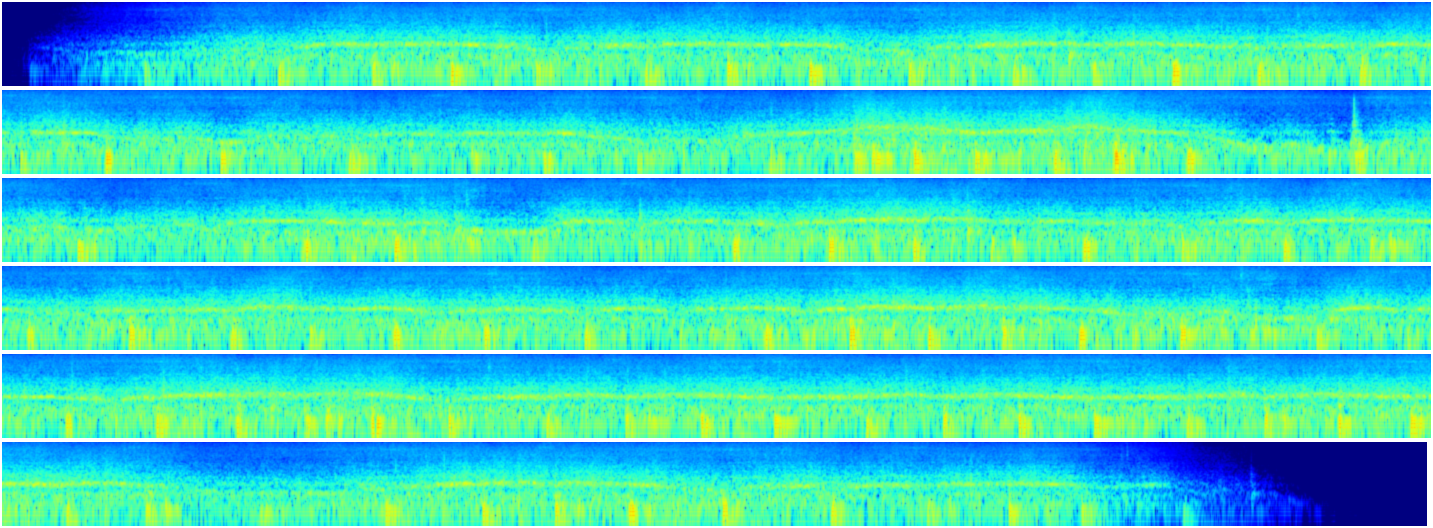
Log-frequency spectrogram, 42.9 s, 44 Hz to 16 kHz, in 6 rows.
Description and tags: Old wind machine // Vanha tuulikone
Aeoliphone, manual, sound of wind when rotating a wooden cylinder against canvas causing friction, interior.
Tuulen ääntä tuulikoneella. Puista sylinteriä pyöritetään kangasta vasten, mistä syntyy kitkaa ja hankausta. Myös puisen telineen ääntä.
Tämä tuulikone on hankittu Yleen jo yhtiön varhaisvuosina. Markus Rautio oli hankkeessa aktiivinen toimija. Laitteessa on puinen kehikko, rimoista tehty sylinteri, joka pyöritettäessä hankaa ympäröivää kangasta. Tästä syntyy tuulta kuvaava ääni. Laite on lahjoitettu kuluneena Radio ja TV-museo Mastolaan.
Place/paikka: Suomi / Finland / Helsinki / Yle
Date/Aika: 2017
Instrument, Aeoliphone, Wind-machine, Tuuli, Wind, Tehosteet, Tuulikone, Kitka, Friction-idiophone, Yle, Friction, Suomi, Yleisradio, Soundfx, Hankaus, Finnish-Broadcasting-Company, Instrumentti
